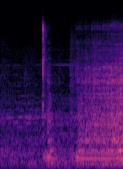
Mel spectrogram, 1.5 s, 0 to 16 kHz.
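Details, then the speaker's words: Bryant two-stage gas furnace, no heat: inducer motor fed 120 V directly runs to a steady hum on high and low speed, so the motor works and the control board's inducer relay has failed; new board needed. "It's running. There's high. Sounds like crap. And this one here should be low. Yeah, there's low. I just wasn't pushing hard enough. There's high. Okay, we need a new control board."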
